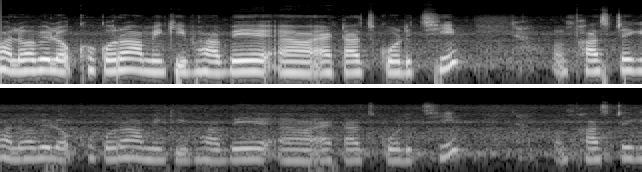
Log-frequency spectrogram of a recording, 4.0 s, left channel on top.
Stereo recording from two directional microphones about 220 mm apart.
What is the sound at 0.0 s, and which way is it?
Speech, 45° left (ahead or behind).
